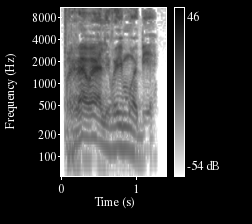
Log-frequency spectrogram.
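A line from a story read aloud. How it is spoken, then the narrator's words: Hoarse rasp, violinist. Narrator (Russian): прохрипел скрипач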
